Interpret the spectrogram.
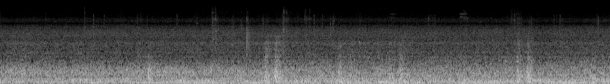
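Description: Cabin sound of a KiHa 185 diesel railcar running at speed: a steady low engine and running drone, with the wheels ticking now and then over rail joints.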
